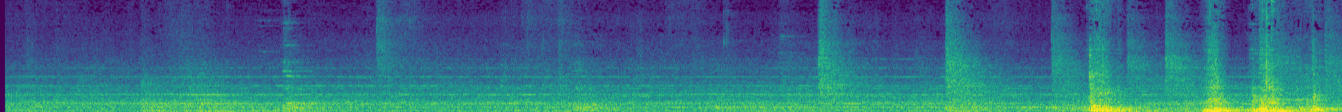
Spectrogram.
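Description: Running machinery of a rotary charcoal carbonization furnace line: a steady motor hum carrying several fixed tones. In the last few seconds louder, irregular rattling knocks break in over the hum.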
